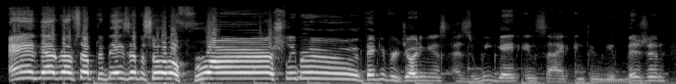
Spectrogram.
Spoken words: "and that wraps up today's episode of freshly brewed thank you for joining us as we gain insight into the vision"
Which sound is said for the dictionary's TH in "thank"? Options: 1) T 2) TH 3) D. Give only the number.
2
